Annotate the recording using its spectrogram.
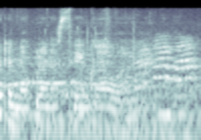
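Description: Speech: people talking, with high-pitched children's voices among them.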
